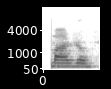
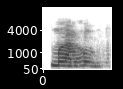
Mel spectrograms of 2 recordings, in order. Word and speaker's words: marron: Marron. Marron. Okay, so this is the color maroon, whereas this one is Marron.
